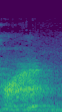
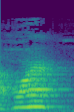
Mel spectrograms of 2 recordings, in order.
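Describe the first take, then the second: First: The tone dips down then rises. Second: The tone stays level and flat. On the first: Fire or flaring up. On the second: A flower.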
